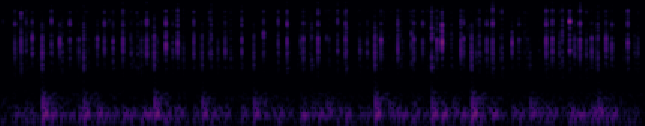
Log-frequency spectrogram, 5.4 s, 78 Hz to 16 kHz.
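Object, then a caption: Mechanical keyboard with PBT plastic keycaps and metal case. A TGR Jane V2 mechanical keyboard with 63.5g Tealios switches, cream and grey PBT plastic keycaps and a dark grey metal case sits on a desk mat while the fingertips of both hands type on it continuously and rapidly. The result is a steady stream of quick, tightly damped keystrokes, each with a deep low thock and a bright clacky top.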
